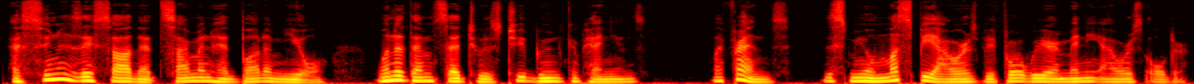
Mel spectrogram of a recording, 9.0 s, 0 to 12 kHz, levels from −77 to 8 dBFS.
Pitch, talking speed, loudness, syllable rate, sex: 125 Hz, 220 wpm, -19 LUFS, 5.4 syllables/s, male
